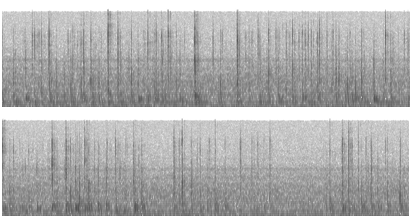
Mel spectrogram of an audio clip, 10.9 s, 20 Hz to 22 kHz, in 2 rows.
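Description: Fingertips with short green-painted nails type in steady taps on the low-profile plastic keys of a 13-inch aluminum MacBook Pro with a hollow, thin body. Dozens of quick, dry, bright clicks land close together with almost no ring over a faint background hiss.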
